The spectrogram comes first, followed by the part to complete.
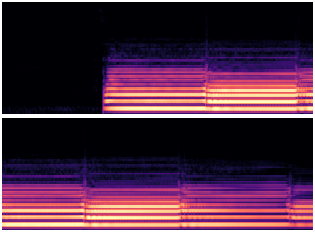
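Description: Alto saxophone slurring back and forth between low written D and C-sharp, starting about a second in and changing note about once a second. It is a warm-up check that the low C-sharp key's pad opens and closes freely and does not stick.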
